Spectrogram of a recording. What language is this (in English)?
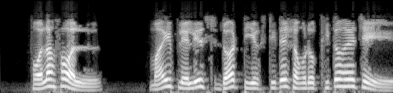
Bangla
